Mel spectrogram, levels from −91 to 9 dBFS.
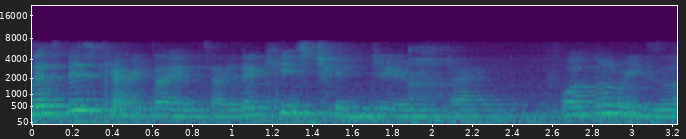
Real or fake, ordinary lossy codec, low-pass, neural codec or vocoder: fake; none; 7.2 kHz; vocoder, 24 kHz, 100 mel bands, Vocos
